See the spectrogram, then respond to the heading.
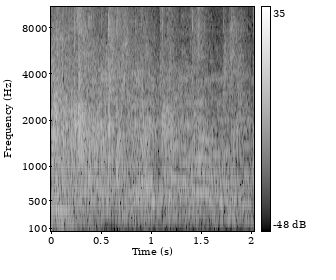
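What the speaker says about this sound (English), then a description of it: "Please, big round of applause for Seema and Rishi" Audience applause at a Hindu New Year celebration in Saratoga, honoring Seema and Rishi, a steady, dense patter of many hands clapping from a crowd, sustained throughout at even loudness.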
